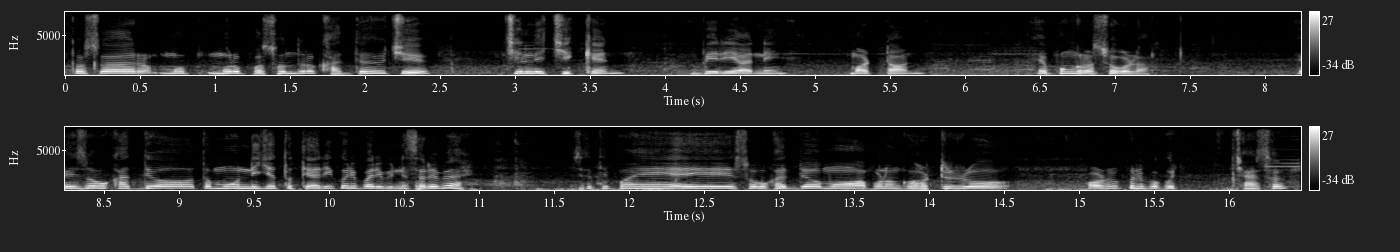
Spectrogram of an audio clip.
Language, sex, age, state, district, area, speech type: Odia, male, 18-30, Odisha, Balangir, urban, spontaneous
